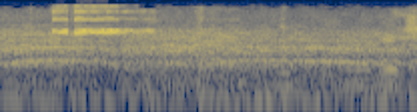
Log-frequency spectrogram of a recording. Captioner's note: whistle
